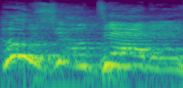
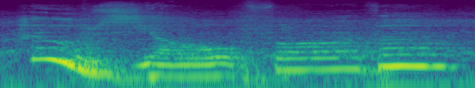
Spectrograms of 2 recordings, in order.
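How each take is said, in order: First: It is said in a plain American voice. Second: It is said in a stiff, posh English voice.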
